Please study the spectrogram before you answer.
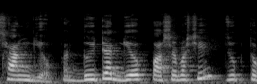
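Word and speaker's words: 쌍기역: এই গিয়ক একটার সাথে যে আরেকটা আমরা পাশাপাশি লিখি, তো দুইটা গিয়ককে আমরা একটা উচ্চারণ করব, একটা উচ্চারণ হবে, এর উচ্চারণটা হচ্ছে সাংগিয়ক।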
